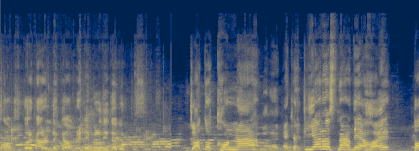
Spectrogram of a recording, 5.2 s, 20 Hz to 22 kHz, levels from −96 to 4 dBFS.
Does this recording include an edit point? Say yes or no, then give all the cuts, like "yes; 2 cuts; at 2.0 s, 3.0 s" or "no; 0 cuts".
yes; 1 cut; at 2.1 s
